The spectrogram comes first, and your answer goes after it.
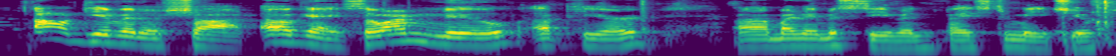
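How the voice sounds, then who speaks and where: A man speaks at a moderate pace and medium pitch with lively intonation. Noticeable background noise runs behind him. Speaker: rune reader. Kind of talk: psychic reading. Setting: TikTok live stream.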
